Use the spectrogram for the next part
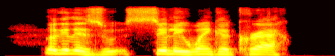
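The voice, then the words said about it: Weak attempt at Australian accent. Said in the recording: “those Aussies always saying ... I can't do accents”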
